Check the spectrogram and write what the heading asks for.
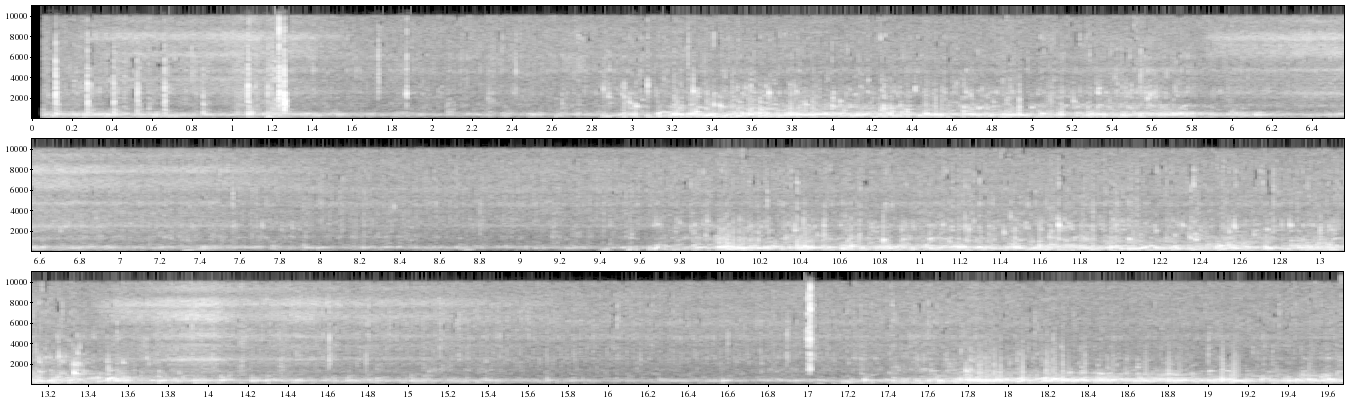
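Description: Scuba regulator breathing heard underwater: bursts of exhaled bubbles lasting a few seconds and coming about every seven to eight seconds, with a faint hiss of inhalation between them. Two sharp clicks, one near the start and one near the end.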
